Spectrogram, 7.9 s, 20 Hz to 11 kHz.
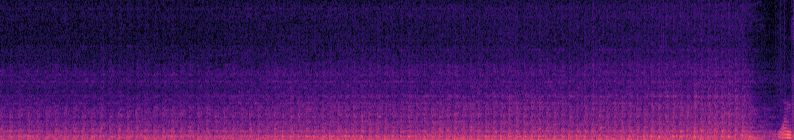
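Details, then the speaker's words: High-frequency chest wall oscillation vest on a cystic fibrosis patient, final cycle at 14 Hz, pressure 6, six minutes: steady low mechanical buzzing drone with rapid pulsing; huff coughs follow each cycle. "then i will finish up with the last cycle which is a hertz of 14 pressure six and the time remains at six so basically with this protocol the only thing changing is your hertz each time"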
